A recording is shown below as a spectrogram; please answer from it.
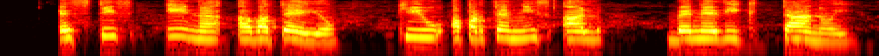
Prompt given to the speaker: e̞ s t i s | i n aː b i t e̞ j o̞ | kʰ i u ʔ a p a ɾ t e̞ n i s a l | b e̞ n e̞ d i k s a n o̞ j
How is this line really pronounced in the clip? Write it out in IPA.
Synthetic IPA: e̞ s t i s | i n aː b a t e̞ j o̞ | k i u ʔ a p a ɾ t e̞ n i s a l | b e̞ n e̞ d i k t a n o̞ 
